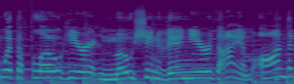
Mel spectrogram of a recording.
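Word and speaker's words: Moshin: Yeah, but not spelled like you think it's spelled. It's M-O-S-H-I-N.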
